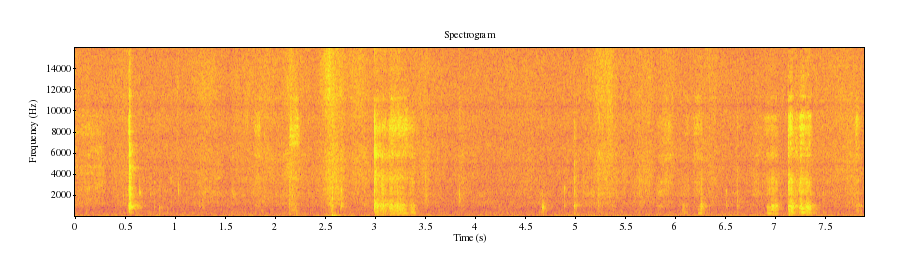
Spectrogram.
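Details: Several short, abrupt hiccup sounds from an infant in a quiet room.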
